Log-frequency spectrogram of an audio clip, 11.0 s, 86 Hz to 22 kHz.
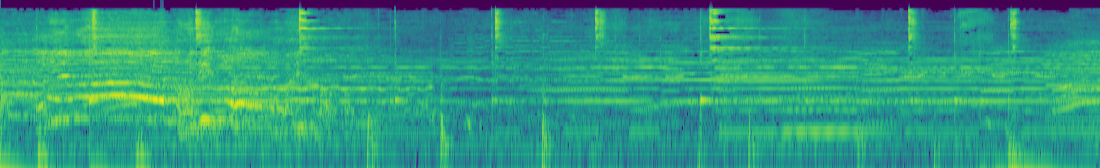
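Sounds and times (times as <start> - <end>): harmonium chords: 0.0 - 11.0
drum struck: 3.0 - 4.7
hand cymbals clashing: 3.0 - 9.8.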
